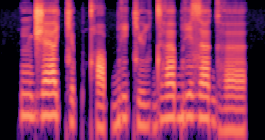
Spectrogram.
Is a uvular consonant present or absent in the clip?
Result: present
